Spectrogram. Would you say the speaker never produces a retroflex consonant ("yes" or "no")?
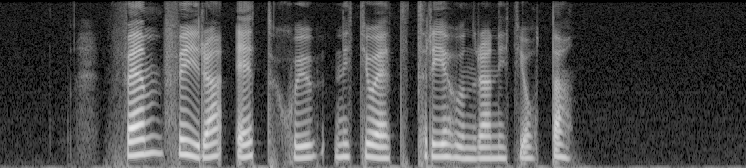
yes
